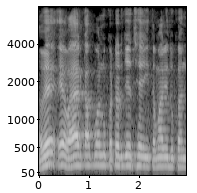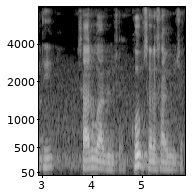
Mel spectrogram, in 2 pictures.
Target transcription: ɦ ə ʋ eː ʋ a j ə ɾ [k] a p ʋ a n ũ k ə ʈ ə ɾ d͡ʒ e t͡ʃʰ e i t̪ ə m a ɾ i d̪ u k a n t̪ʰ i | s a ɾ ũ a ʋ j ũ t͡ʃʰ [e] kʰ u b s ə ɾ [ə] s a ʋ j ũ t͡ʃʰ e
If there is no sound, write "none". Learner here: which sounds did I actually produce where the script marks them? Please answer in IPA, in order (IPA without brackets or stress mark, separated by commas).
k, e, ə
